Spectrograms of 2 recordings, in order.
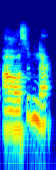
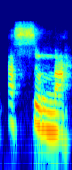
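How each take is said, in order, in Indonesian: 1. Bunyi l tetap dibaca sebelum sunnah. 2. Bunyi l melebur ke dalam s. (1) "nggak boleh dibaca al sunnah" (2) "alnya lamnya harus hilang jadi as sunnah"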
